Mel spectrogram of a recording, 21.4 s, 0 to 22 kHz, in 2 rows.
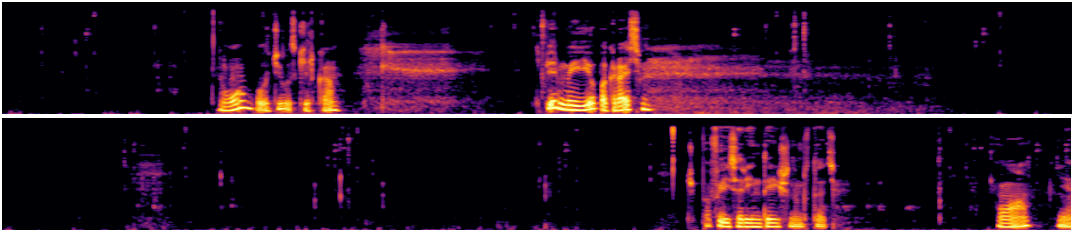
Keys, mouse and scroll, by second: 0.4 Tab, 0.8 click, 0.9-1.6 middle drag, 1.6 scroll down 4, 1.8-2.3 middle drag, 2.8 middle click, 3.5 KP_1, 4.4-5.1 scroll up 5, 5.1-7.3 shift+middle drag, 7.3 click, 7.7 shift+middle drag, 7.9-8.6 scroll up 6, 8.6 Tab, 9.7 drag, 9.9-12.2 middle drag, 12.2 scroll down 3, 12.3 Tab, 12.5-13.0 middle drag, 13.0-13.9 scroll up 2, 14.0 click, 14.2-16.3 middle drag, 16.3 click, 16.5-18.6 middle drag, 18.6 click, 18.8-19.3 scroll down 10, 19.3 scroll up 1, 19.5-20.1 scroll down 4, 20.1 shift+middle drag, 20.3-21.3 scroll up 7, 21.3 click.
